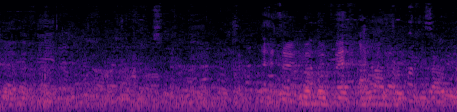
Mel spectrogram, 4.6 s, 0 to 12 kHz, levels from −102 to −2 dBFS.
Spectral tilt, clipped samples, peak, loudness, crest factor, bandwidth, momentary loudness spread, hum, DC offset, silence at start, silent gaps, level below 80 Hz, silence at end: -6 dB/octave; under 0.1%; -40 dBFS; -56 LUFS; 16 dB; 11 kHz; 7 LU; none; under 0.1%; 0 s; none; -76 dBFS; 0 s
